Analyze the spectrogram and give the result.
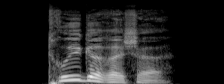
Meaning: inflection of trügerisch: 1. strong/mixed nominative/accusative feminine singular 2. strong nominative/accusative plural 3. weak nominative all-gender singular
- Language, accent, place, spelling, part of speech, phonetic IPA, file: German, Germany, Berlin, trügerische, adjective, [ˈtʁyːɡəʁɪʃə], De-trügerische.ogg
